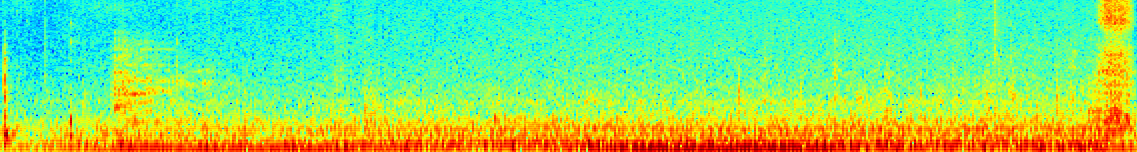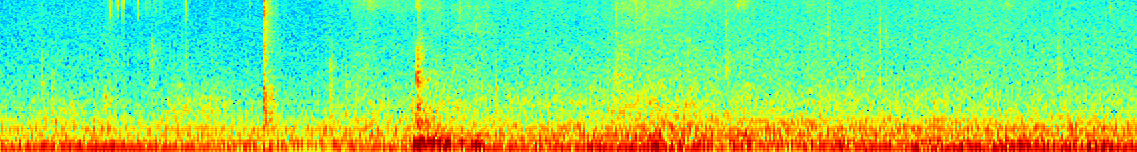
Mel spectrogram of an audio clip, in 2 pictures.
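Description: A steady low hum with hiss, broken by a short burst of hiss about seven seconds in and a couple of light clicks a few seconds later.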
